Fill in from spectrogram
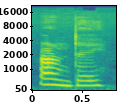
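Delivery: ordinary delivery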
